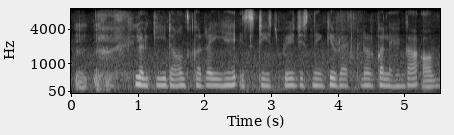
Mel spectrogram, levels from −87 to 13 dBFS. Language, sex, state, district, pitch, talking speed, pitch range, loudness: Hindi, female, Chhattisgarh, Rajnandgaon, 195 Hz, 150 wpm, 185-195 Hz, -26 LUFS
